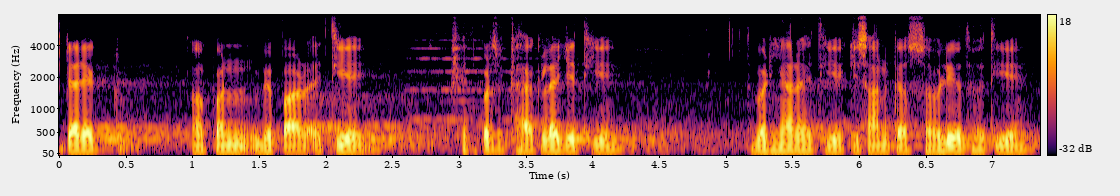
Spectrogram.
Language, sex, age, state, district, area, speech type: Maithili, male, 18-30, Bihar, Purnia, rural, spontaneous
